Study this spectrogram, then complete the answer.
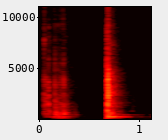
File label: Portable Stereo Earphones Plug In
